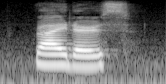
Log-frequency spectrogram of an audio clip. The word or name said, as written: riders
